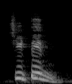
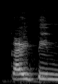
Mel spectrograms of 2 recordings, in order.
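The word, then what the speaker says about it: chitin: कुछ ज्यादा पढ़े लिखे लोग इसको काइटिन भी बोलते हैं, दैट इज फाइन, ठीक है। CH को वो के प्रोनाउंस करते हैं, दैट इज फाइन। चिटिन भी बोल सकते हो, काइटिन भी बोल सकते हो।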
